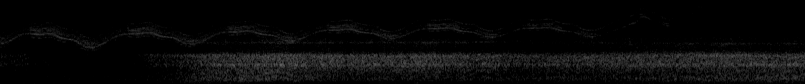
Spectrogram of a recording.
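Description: Quiet electronic synthesizer tone, high and thin, sweeping up and down in a steady wave about once a second over a soft hiss.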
